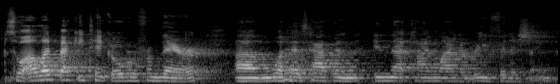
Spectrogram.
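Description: A woman's voice: low voice, steady tone, moderate pace, fairly bright tone. A middle-aged woman telling a history as an interview guest in a large room indoors. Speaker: guest, outreach and networking representative. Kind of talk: explanatory interview storytelling. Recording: echoey reverberant room.

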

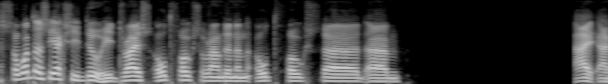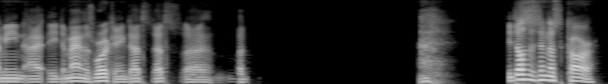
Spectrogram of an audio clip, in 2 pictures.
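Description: A man from the Netherlands hosting a live stream, reacting to a clip with animated, mocking commentary and frequent laughs. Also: medium pitch, unhurried, pauses often, smooth, dry recording, studio quality. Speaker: streamer host.

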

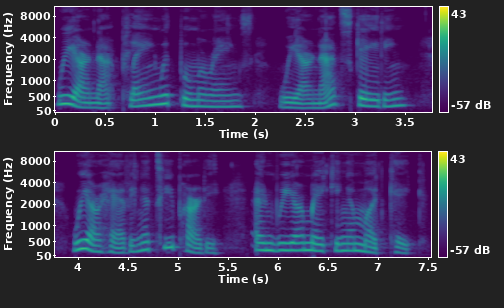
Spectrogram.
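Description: A woman's voice: mid-range voice, expressive, moderate pace, warm tone, voice pushed up, natural voice. A woman voicing an earnest, trusting young girl badger in a picture book, speaking plainly. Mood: confident. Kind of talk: children's picture book read-aloud.

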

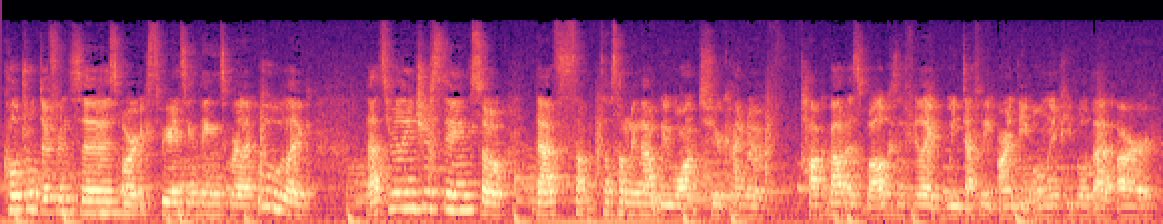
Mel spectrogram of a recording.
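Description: A young woman in her twenties chats in a loose, rambling way, full of fillers. Her voice sits a bit low. The camera mic is far across an echoey living room, with music playing behind. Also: a little fast. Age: 20s. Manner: chatty, rambling with many fillers and laughs. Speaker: co-host. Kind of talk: casual chat.

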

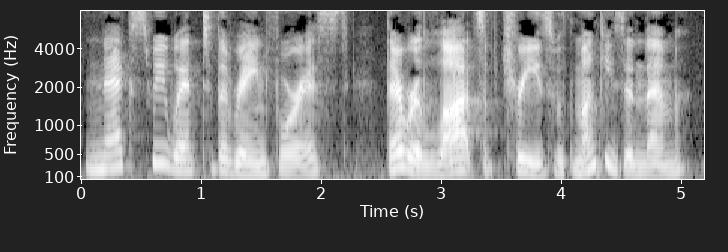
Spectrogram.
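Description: A woman with a bright, clear voice reads a children's picture book aloud, gentle and expressive for young listeners. The sound is close and dry, with no room around it. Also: lowish voice, measured pace, no echo. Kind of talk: storybook read-aloud.

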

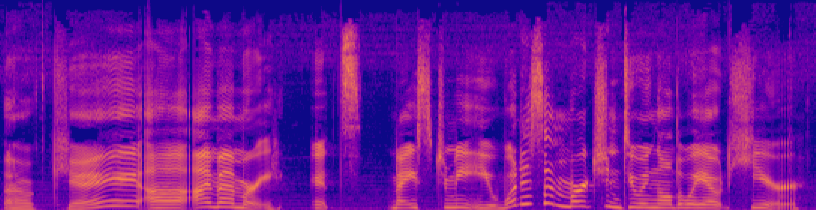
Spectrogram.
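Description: A woman's voice: high voice, big pitch swings, normal speed, soft background music. A woman doing casual, improvised role-play commentary as a let's play host, conversational, hesitant and often questioning.

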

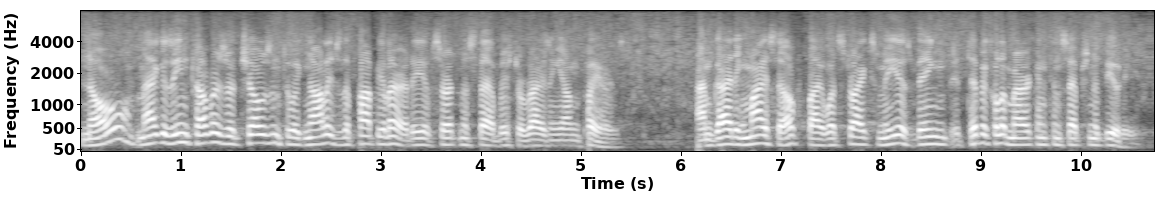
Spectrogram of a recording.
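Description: A man gives formal, scripted answers on a 1930s radio show. His voice sits slightly high, with a light layer of old broadcast noise. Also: a little fast, a bit bright, poor audio. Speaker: magazine editor, interview guest.

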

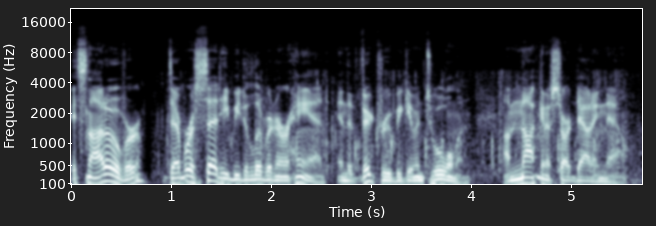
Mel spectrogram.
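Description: A man's voice: low-pitched, expressive, racing, sharp tone, a little hiss or hum. A man playing a bold, faithful army commander in an amateur audio drama, confident and emphatic. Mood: determined.

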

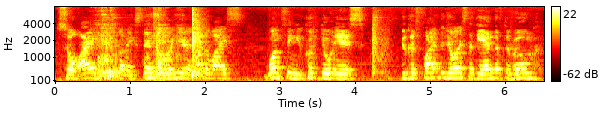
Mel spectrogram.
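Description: A man's voice: sits high, level tone, a little fast, very noisy. A man in his thirties hosting a home renovation tutorial, explaining steps casually with fillers and restarts in an empty wooden attic room.

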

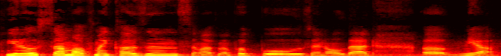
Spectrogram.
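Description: A teenage girl from Pakistan with a Pakistani English accent, Urdu her first language, talking earnestly to a phone camera in a small room, halting, with many fillers. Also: high voice, little pitch movement, darkish tone, a little hiss or hum, poor audio. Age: teens. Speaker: vlogger. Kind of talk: casual talk to camera. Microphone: phone camera at arm's length.

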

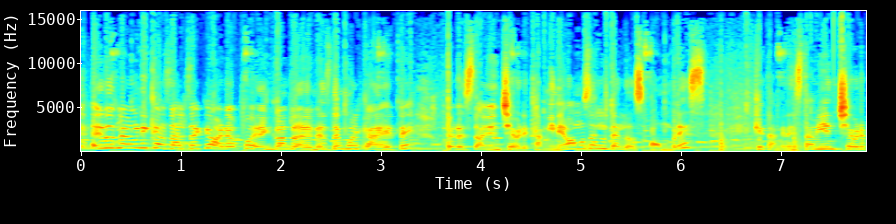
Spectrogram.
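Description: Upbeat young woman, high-pitched, touring a venue on a lapel mic with music underneath. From Colombia. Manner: chatty, playful, laughs at her own jokes. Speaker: vlogger touring a restaurant. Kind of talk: casual walk-through vlog. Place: large colorful restaurant interior, indoors.

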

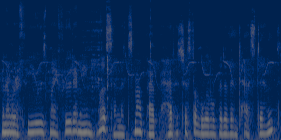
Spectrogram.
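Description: A woman's voice: fairly low pitch, normal speed, mellow, lightly acted. A young woman playing a haughty, menacing jungle giantess queen in a whispered, condescending ASMR roleplay, close to the mic. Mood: coaxing, imperious. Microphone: close mic in front of camera. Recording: close mic with audible background noise.

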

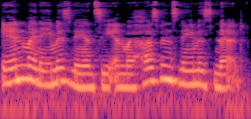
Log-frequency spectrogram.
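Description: A young woman reading a children's alphabet picture book aloud, slow and deliberate, stressing each opening letter, in a small room. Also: medium pitch, warm tone. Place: small room indoors by a curtained window.

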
